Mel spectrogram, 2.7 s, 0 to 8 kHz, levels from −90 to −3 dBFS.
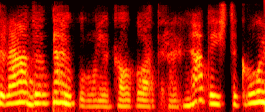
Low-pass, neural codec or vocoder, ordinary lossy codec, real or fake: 7.2 kHz; codec, 16 kHz, 1 kbps, FreqCodec, smaller model; Opus, 16 kbps; fake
